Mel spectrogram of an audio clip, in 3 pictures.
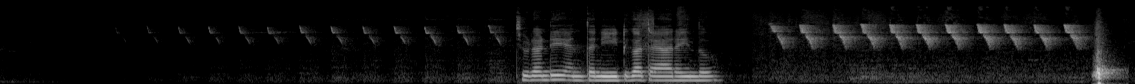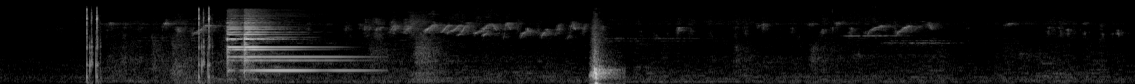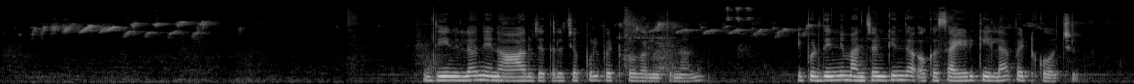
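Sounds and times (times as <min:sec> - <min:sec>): small birds chirping: 0:01.0 - 0:05.4, 0:07.6 - 0:27.8, 0:28.5 - 0:33.6
sharp clicks: 0:12.2 - 0:12.4, 0:13.3 - 0:13.6
bell-like ding: 0:13.6 - 0:15.2.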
